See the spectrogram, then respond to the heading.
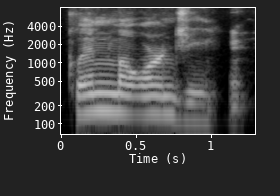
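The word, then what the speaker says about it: Glenmorangie: She says it's pronounced like a fruit.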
